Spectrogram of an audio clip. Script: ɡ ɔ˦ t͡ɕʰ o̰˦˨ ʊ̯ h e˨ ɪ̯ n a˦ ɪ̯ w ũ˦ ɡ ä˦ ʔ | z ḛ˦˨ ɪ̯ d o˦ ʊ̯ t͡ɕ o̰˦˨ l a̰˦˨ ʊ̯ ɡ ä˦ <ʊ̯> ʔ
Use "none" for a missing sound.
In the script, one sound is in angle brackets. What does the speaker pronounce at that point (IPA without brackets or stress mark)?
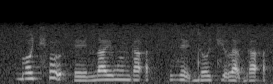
none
